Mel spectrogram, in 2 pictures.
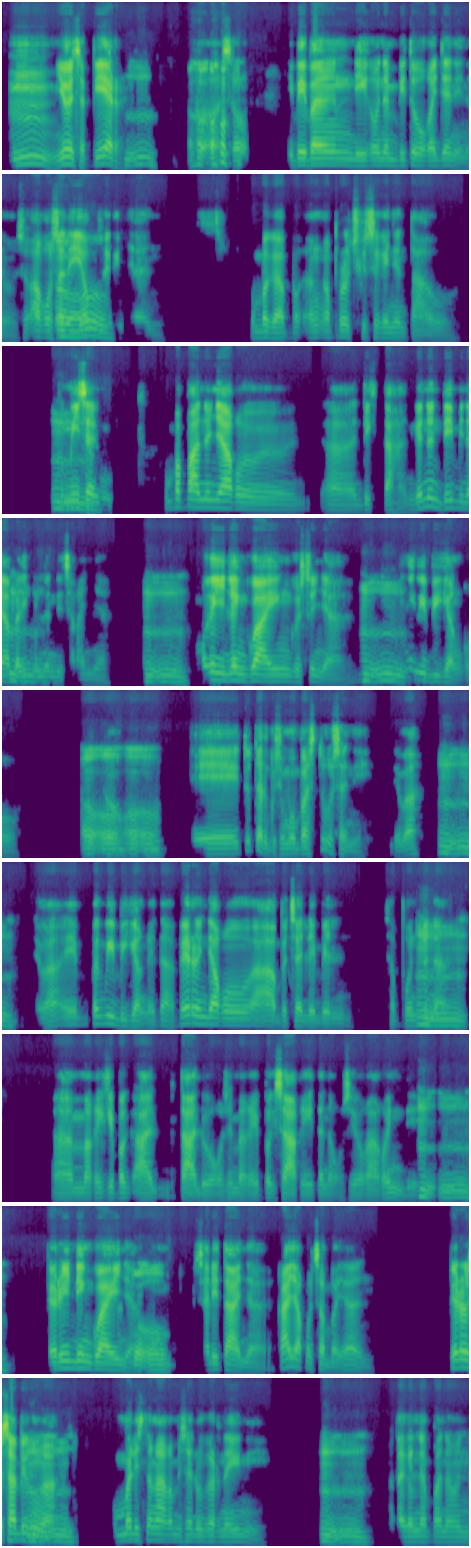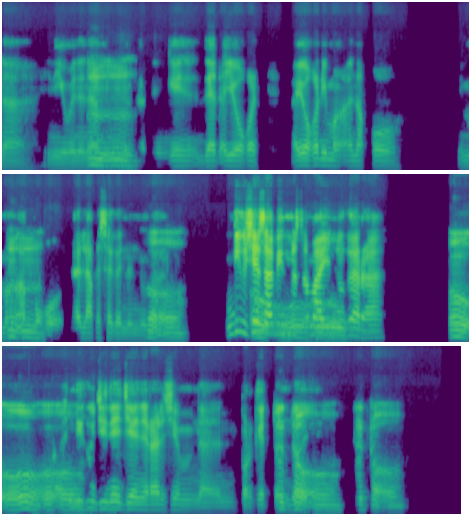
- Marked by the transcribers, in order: static; tapping; laughing while speaking: "oo"; other background noise; mechanical hum
- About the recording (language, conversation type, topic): Filipino, unstructured, Ano ang ginagawa mo kapag may taong palaging masama ang pagsagot sa iyo?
